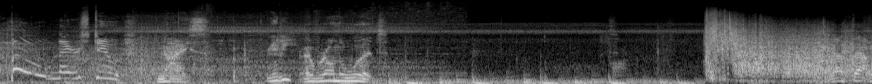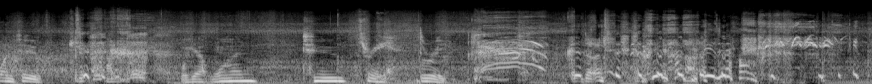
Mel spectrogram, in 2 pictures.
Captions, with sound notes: Boom, there's two! [gunshot] [laughing]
